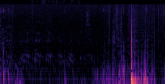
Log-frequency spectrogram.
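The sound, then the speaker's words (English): A guitar amp with spring reverb is slammed into the floor, giving one sharp, loud crash with a short rumbling decay. Quiet, low murmuring comes before it. “So like this amp has a spring reverb. And you can always tell, just turn it up and slam it into the floor.”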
